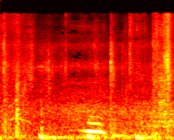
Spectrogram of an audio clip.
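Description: A little girl makes a short high vocal sound.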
